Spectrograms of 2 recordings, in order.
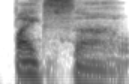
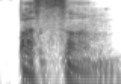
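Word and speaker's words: पैसा: We sometimes call it paisa. We sometimes call it pasam. Both pronunciations are acceptable, but that it means money.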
